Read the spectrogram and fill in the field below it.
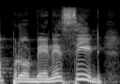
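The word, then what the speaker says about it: probenecid: है प्रो बेने सिड तोड़ करके लिखेंगे या पढ़ेंगे ऐसे प्रो पी आर ओ प्रो और बेने बी ई एन ई और सिड सीआईडी जुड़ कर के बनेगा प्रोबेनिसिड दूसरा एग्जांपल आपका सल्फी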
